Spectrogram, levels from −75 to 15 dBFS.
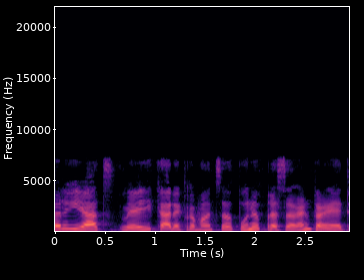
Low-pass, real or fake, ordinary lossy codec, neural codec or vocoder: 7.2 kHz; fake; none; codec, 16 kHz, 1 kbps, FunCodec, trained on LibriTTS, 50 frames a second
